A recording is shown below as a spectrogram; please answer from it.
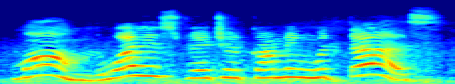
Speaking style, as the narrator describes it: asked Angie in an irritated tone

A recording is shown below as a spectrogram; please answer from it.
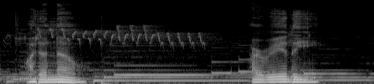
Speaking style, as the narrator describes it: In a soft voice, she said

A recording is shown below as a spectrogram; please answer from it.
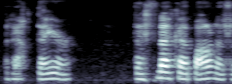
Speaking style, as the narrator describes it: whispered

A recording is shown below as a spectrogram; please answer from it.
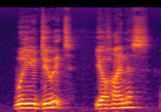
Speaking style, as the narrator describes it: asked Seorsi

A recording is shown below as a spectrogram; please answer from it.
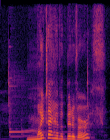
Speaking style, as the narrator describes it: quavered Mary

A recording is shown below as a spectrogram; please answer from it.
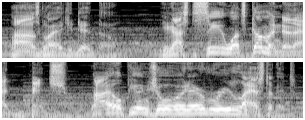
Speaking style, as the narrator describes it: he said, chuckling

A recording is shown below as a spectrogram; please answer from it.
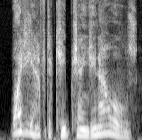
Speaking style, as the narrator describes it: Ron asked in a low voice

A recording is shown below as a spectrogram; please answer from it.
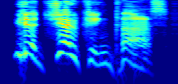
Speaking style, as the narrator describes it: shouted Fred

